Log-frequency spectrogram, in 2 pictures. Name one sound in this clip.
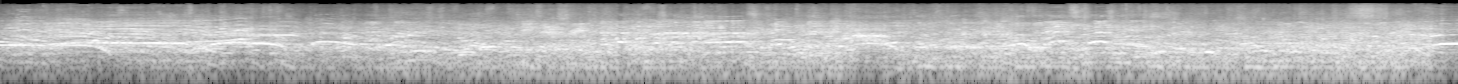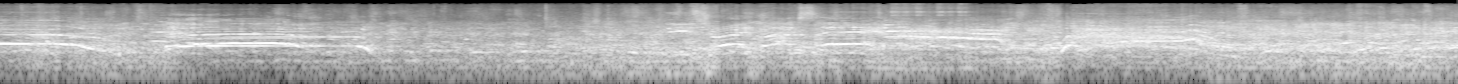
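A crowd of men and women chatters and laughs nearby.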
